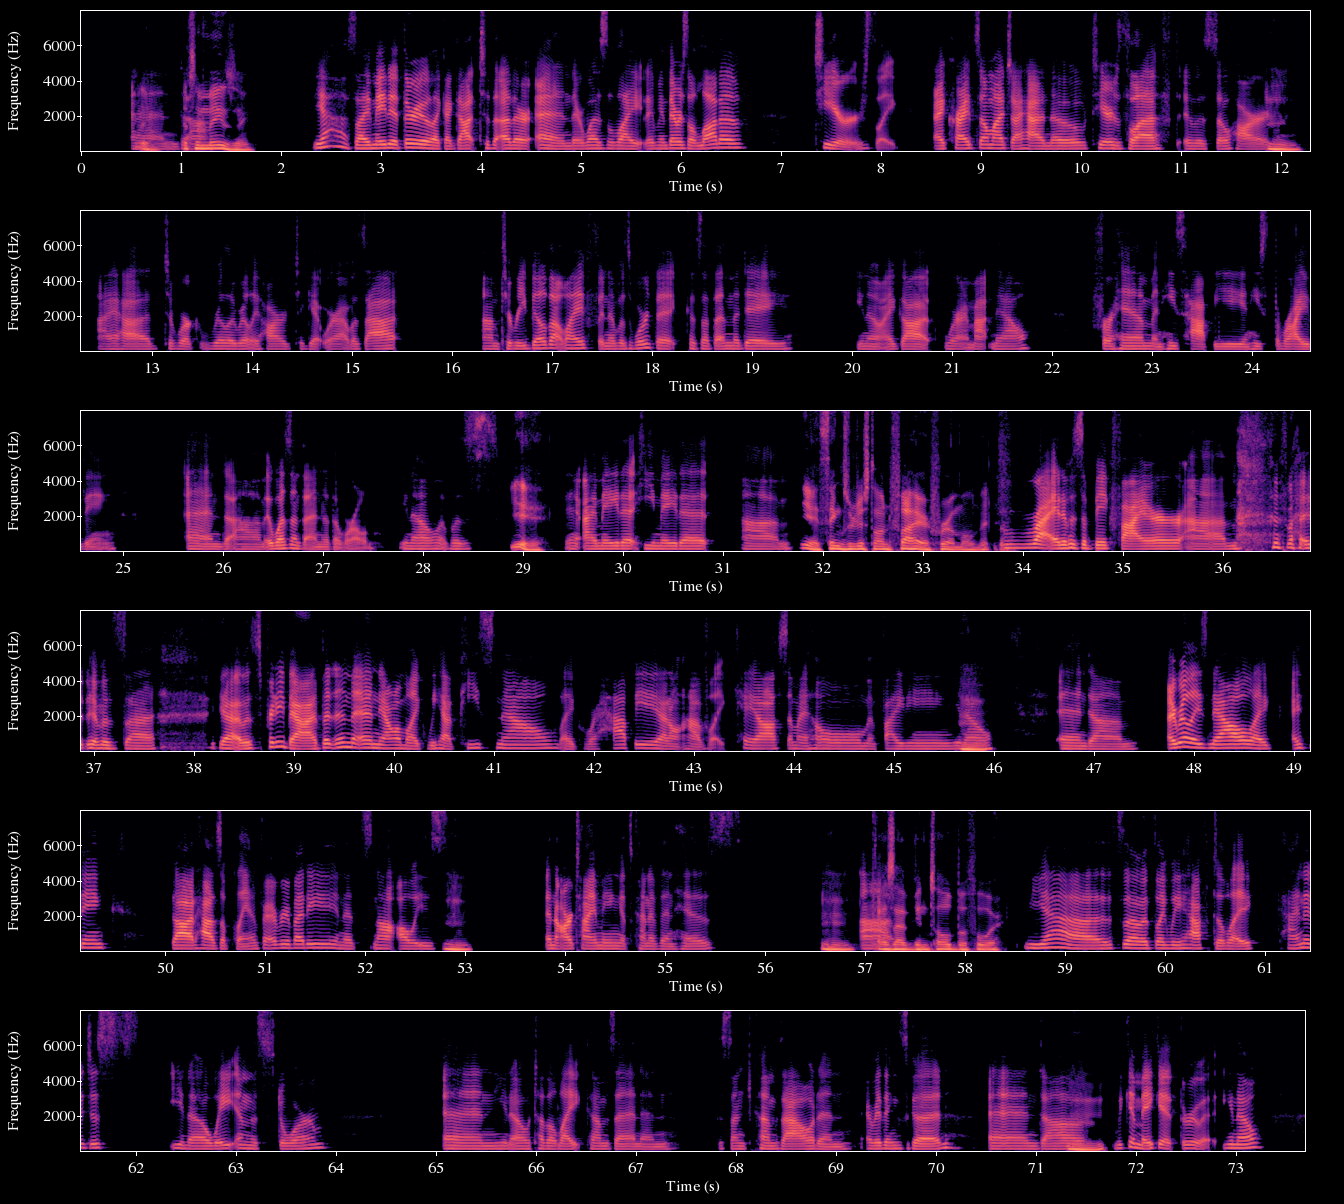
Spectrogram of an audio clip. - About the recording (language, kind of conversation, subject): English, unstructured, How can focusing on happy memories help during tough times?
- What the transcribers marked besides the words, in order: scoff; chuckle; laughing while speaking: "but it was, uh"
